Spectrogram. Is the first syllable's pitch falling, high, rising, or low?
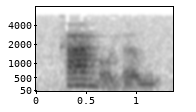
high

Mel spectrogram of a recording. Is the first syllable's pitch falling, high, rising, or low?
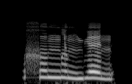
high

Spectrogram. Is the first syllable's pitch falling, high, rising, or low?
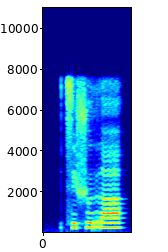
low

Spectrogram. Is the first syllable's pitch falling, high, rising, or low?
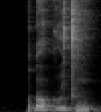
high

